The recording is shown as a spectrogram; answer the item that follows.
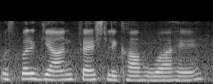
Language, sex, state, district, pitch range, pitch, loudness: Hindi, female, Uttar Pradesh, Lucknow, 195-245 Hz, 220 Hz, -14 LUFS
